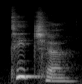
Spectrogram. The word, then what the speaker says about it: teacher: Teacher. Teacher, very good, with the schwa at the end.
